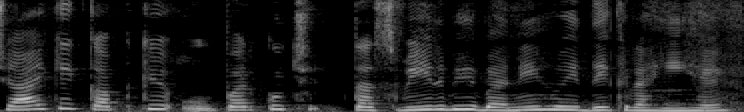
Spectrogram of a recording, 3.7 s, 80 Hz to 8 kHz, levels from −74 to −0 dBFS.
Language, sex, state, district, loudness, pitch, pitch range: Hindi, female, Maharashtra, Chandrapur, -28 LUFS, 255 Hz, 225-280 Hz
